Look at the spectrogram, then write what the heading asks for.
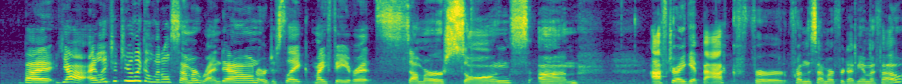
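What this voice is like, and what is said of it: Out of breath, breathy voice. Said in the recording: “my voice just pitched up right then... Mostly I'm just out of breath.”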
